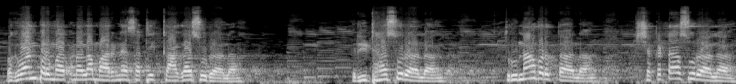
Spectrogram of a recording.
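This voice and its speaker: A man's voice: sits high, a little mellow. A man preaching a devotional sermon, telling the story in rhythmic lists and coaxing the crowd with questions. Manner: folksy, coaxing the audience to answer. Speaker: kirtan preacher. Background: music.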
